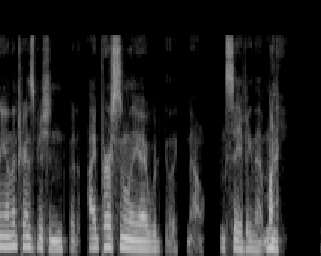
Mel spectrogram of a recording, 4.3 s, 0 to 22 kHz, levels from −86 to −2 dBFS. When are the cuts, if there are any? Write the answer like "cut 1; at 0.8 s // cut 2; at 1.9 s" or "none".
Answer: cut 1; at 2.2 s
